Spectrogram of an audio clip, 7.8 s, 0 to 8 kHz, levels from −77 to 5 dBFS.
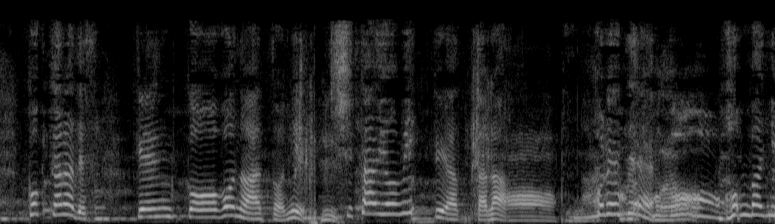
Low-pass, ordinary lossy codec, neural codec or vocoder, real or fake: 7.2 kHz; AAC, 32 kbps; codec, 16 kHz, 16 kbps, FunCodec, trained on LibriTTS, 50 frames a second; fake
